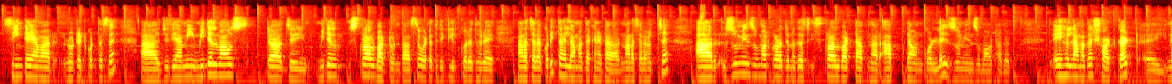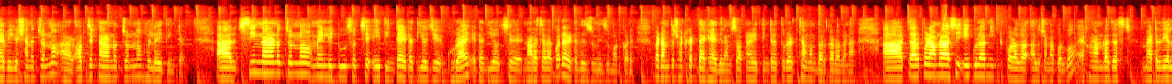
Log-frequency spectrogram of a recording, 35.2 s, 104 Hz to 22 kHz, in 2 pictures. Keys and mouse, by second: 6.4 middle click.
